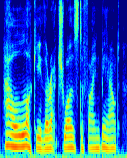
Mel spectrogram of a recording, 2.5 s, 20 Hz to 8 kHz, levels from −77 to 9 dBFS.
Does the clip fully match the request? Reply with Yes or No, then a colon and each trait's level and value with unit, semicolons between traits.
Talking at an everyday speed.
No: fast, 210 wpm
